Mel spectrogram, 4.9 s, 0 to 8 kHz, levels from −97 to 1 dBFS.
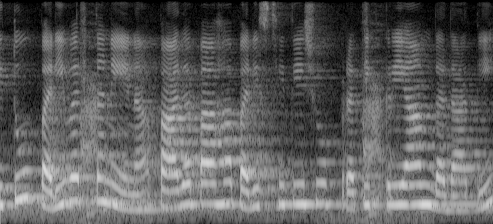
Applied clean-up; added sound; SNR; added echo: none; Sneeze; 17 dB; none.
